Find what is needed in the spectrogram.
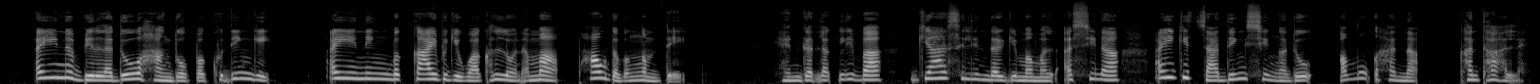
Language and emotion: Manipuri, sad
